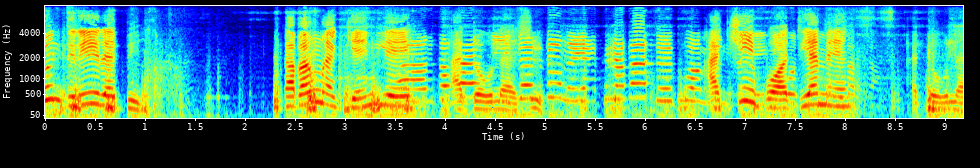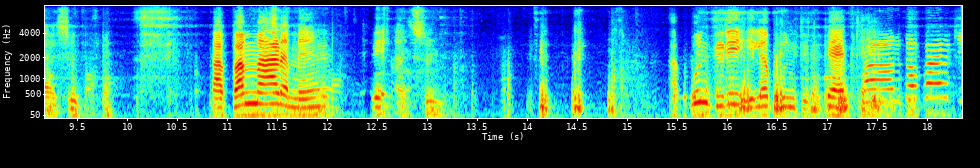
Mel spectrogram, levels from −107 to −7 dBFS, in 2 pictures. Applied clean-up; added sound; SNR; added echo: neural mask model RNNoise.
